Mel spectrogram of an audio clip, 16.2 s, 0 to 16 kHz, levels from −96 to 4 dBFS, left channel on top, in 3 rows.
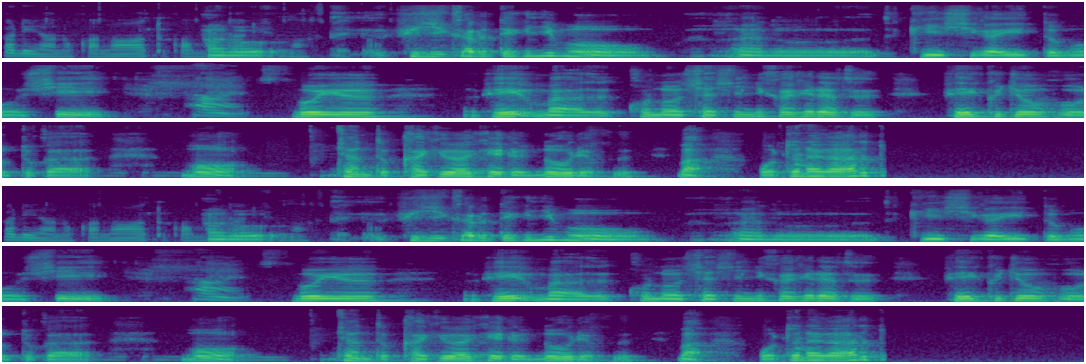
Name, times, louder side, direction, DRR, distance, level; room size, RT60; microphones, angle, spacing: voice 1, 0.0-1.5 1.8-1.9 3.5-4.5 6.4-6.7 11.2-12.2 14.8-14.9, left 2 dB, 60° left, 5.2 m, -47 dB
voice 2, 1.0-6.0 6.9-9.8 10.1-12.1 12.4-15.2, left 1 dB, 30° left, 2.4 m, -29 dB
head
